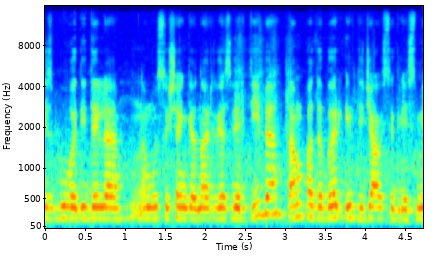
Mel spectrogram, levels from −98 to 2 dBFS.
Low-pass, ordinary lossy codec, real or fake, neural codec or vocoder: 14.4 kHz; AAC, 96 kbps; fake; vocoder, 44.1 kHz, 128 mel bands every 512 samples, BigVGAN v2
